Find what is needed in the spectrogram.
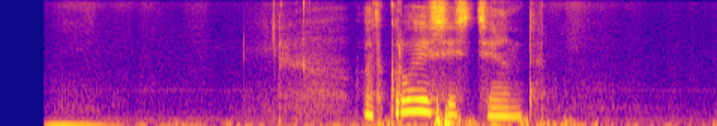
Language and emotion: Russian, sad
